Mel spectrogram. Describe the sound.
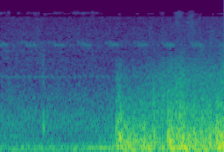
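Rain falls in Los Angeles as a soft, low rumbling wash that swells partway through and stays fairly quiet, with no voices.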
